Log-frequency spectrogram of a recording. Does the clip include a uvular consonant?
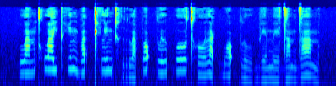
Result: no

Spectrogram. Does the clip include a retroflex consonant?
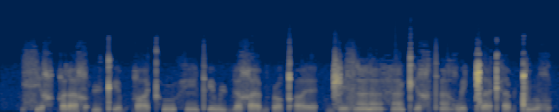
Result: yes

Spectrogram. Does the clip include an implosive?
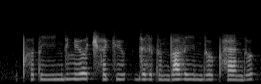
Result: no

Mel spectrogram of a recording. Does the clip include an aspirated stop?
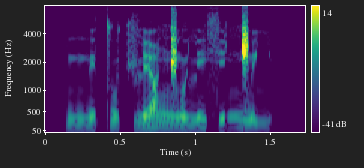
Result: no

